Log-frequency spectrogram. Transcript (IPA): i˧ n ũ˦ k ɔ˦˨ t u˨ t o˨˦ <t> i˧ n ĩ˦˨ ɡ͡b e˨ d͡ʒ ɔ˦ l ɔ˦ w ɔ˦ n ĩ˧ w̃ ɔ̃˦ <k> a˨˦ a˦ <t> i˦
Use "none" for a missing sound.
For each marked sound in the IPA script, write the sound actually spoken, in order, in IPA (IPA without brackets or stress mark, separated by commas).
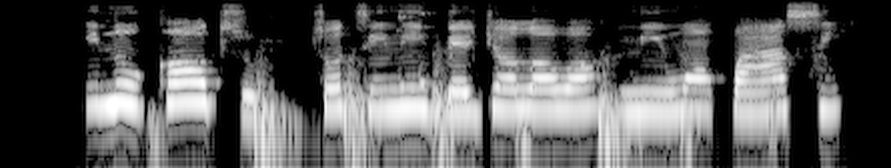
t, k͡p, s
